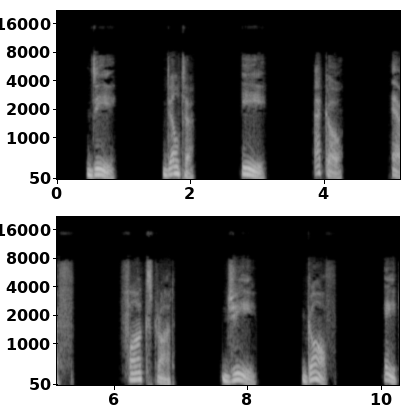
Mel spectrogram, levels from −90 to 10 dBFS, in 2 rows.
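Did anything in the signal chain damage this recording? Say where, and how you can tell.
No, nothing along the signal chain leaves an audible mark on this signal.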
